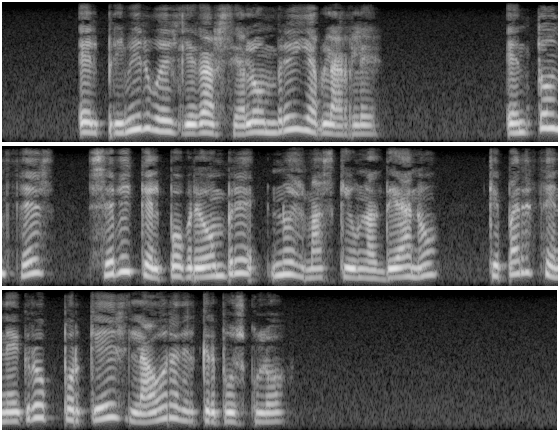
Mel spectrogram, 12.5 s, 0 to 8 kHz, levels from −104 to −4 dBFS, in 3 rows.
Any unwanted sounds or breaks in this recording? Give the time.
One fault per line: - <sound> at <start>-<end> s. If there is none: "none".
none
